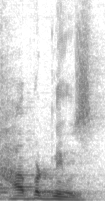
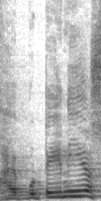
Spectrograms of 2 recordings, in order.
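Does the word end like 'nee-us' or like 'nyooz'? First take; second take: nyooz; nee-us. First: The word ends with a 'nyooz' sound. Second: The word ends with a 'nee-us' sound. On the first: The speaker calls it right. "इसको बोलना है हाइपोटेन्यूज" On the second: The speaker calls it wrong. "घोड़े को गधा मत बनाओ"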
